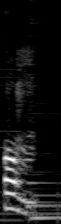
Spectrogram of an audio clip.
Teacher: લંબાયેલ સ્વર જેને પ્લુત સ્વર તરીકે ઓળખવામાં આવે છે તો તેમની ત્રણ માત્રા છે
